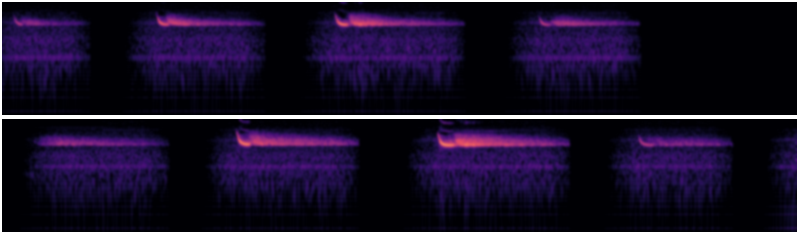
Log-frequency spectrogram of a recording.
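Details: Time-expanded pipistrelle bat echolocation, common or soprano pipistrelle: sharp downward-sweeping chirps that flatten into a short tail, about once a second.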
